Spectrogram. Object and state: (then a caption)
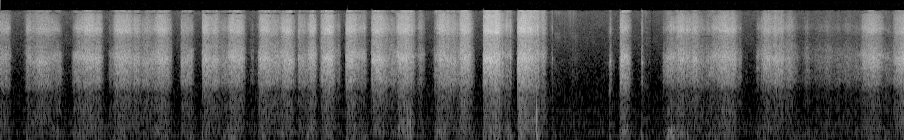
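Pencil writing on lined paper. A sharpened wooden graphite pencil held in the fingertips writes cursive English on flat lined writing paper resting on a solid surface. The tip scratches and rubs across the sheet in quick bright bursts, broken by short pauses and a longer gap midway.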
